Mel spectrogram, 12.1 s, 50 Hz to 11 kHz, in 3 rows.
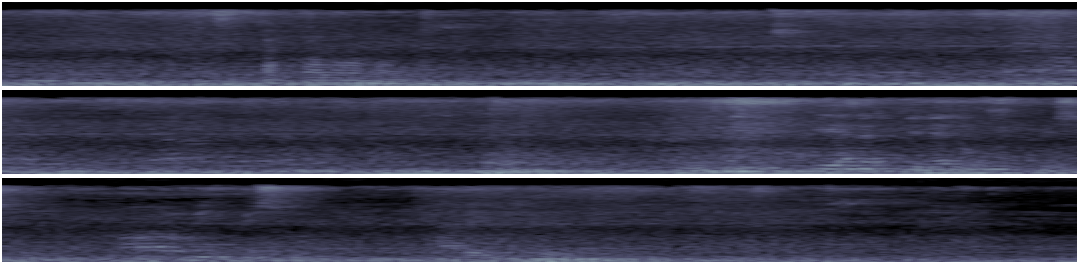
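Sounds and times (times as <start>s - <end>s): low background rumble: 0.0s - 12.0s.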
